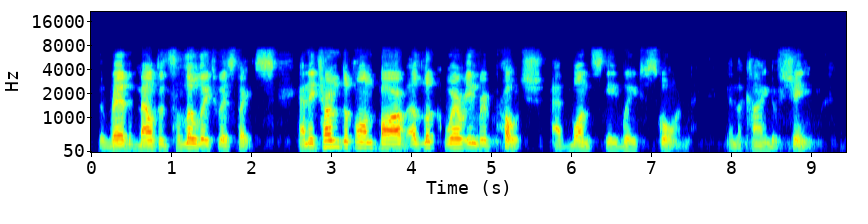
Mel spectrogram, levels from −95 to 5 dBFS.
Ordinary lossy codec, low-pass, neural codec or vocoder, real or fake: Opus, 32 kbps; 7.2 kHz; none; real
